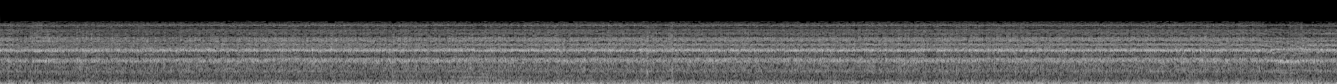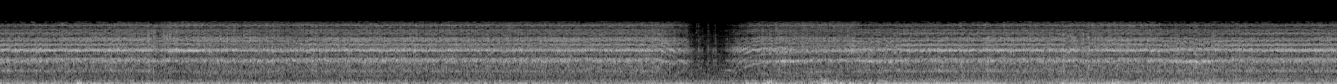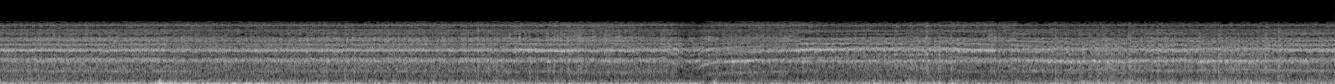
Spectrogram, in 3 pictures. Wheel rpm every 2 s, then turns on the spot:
160, 160, 160, 160, 160, 160, 160, 160, 160, 160, 100, 160, 160, 160, 160, 160, 150, 150, 160, 160.
none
